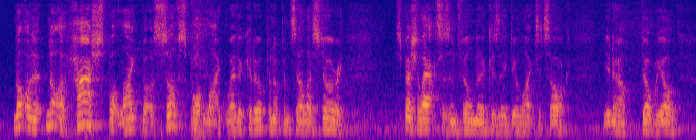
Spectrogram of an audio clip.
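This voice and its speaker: This man talks at a very fast pace. His fairly high voice comes through noticeable background noise. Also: ordinary pitch variation. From northern England (Leeds, Yorkshire). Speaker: video producer, testimonials specialist. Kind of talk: interview.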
